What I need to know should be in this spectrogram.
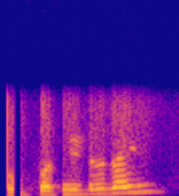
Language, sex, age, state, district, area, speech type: Punjabi, male, 18-30, Punjab, Mohali, rural, conversation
